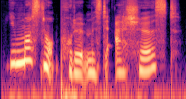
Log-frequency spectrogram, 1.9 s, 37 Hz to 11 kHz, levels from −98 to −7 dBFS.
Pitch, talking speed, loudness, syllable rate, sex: 220 Hz, 225 wpm, -16 LUFS, 4.8 syllables/s, female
